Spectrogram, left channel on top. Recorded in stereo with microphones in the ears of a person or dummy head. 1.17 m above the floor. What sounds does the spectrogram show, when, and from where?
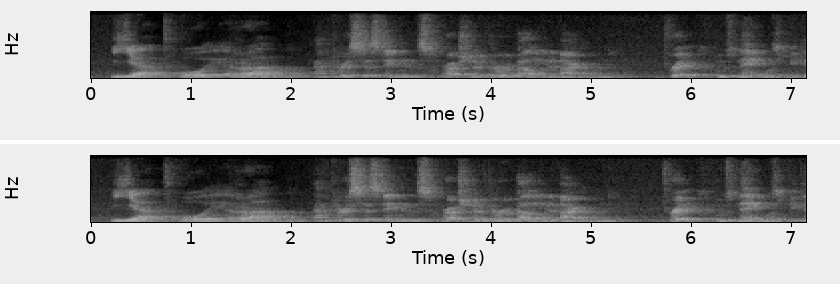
0.2 s a man speaking: 30° left (ahead or behind), 0.9 m
2.2 s a man speaking: 75° right (ahead or behind), 1.6 m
